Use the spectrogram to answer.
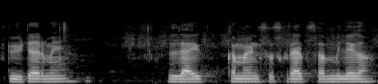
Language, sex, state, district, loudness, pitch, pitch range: Hindi, male, Chhattisgarh, Korba, -23 LUFS, 130 Hz, 130-135 Hz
